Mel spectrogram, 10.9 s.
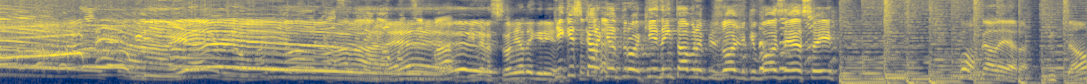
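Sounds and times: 
group of people shouting together: 0:00.0 - 0:05.0
laughter: 0:01.2 - 0:09.1
speech: 0:05.0 - 0:08.7, 0:09.6 - 0:10.8.

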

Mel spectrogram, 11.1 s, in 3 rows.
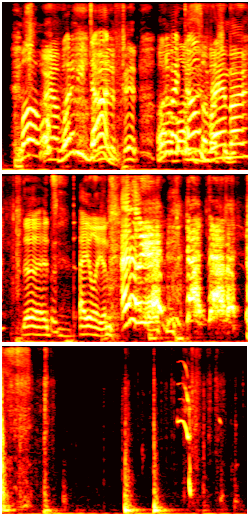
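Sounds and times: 
speech: 0:00.3 - 0:07.8
hands banging on a table: 0:09.2 - 0:10.0.

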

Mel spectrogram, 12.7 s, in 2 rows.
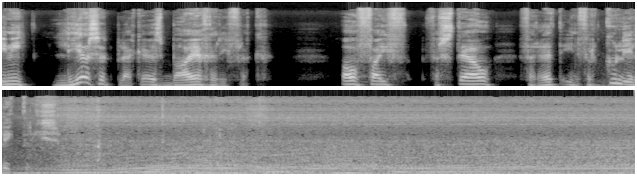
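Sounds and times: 
speech: 0:00.0 - 0:02.7, 0:03.4 - 0:07.3
3-litre turbo diesel engine revving: 0:05.9 - 0:12.6.

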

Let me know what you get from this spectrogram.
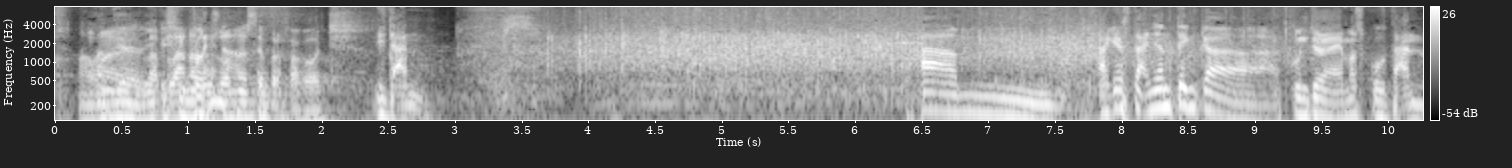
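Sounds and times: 
speech: 0:00.2 - 0:03.2, 0:06.5 - 0:10.2
audience applause: 0:03.4 - 0:10.1.

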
